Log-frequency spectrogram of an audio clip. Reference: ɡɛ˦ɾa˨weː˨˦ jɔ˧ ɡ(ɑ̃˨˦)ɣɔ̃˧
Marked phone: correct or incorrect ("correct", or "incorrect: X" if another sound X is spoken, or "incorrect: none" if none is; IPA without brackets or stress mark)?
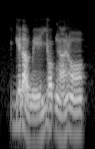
incorrect: ã˨˦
